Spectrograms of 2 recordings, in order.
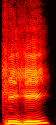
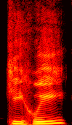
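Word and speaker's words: Ke Huy: get his name right I've heard it pronounced kihe kihui right uh and we talked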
